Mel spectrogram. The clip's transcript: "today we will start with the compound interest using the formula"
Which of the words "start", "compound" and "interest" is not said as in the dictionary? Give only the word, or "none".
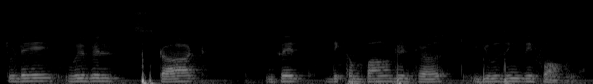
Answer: none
